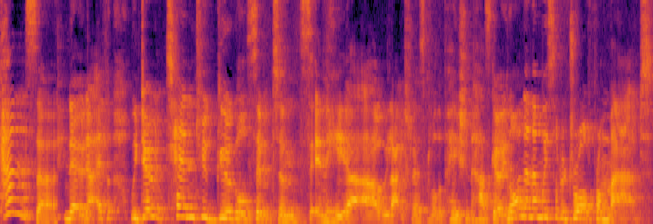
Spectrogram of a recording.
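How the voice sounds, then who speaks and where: A woman speaks at a moderate pace with hardly any pauses. Audible room echo surrounds her voice. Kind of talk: scripted comedy sketch dialogue. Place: home room. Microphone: camera far.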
